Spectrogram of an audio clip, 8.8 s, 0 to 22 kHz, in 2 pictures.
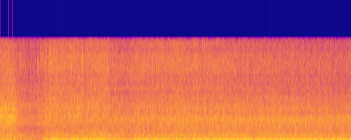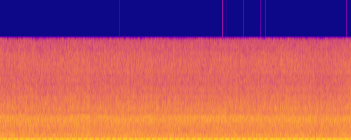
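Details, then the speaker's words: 1977 Chevy Nova small-block that had cranked long without starting, now firing after advancing the ignition timing: short crank, clean catch, then a steady, even idle with no misses. Normal idle. "oh that's sweet okay so obviously it started"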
